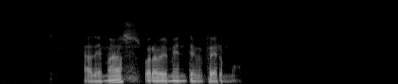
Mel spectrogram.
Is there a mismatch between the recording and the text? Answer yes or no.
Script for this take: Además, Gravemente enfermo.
no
